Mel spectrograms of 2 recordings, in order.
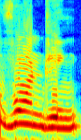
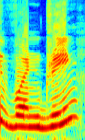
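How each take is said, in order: First: वॉन्डरिंग with a rounded "o" in the first syllable; "o" vowel. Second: वंडरिंग with "uh" in the first syllable; short "uh" vowel. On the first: Teacher contrasting two confused words, वॉन्डरिंग with an "o" sound. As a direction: say वॉन्डरिंग starting "von", for the letter O. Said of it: "यहाँ पर ओ की sound आएगी". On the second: Teacher showing learners the A word, वंडरिंग with an "uh" sound. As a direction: say वंडरिंग starting "vun", for the letter A. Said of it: "ए की sound अ की आएगी". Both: Shown as a demonstration.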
